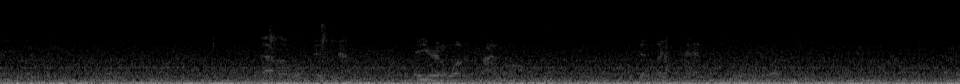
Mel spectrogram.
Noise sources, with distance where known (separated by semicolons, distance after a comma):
person or small group talking, near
